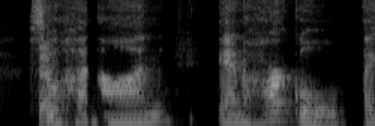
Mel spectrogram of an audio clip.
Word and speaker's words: Harchol: kind of like Hanan with the accent on the second syllable. So Okay. Hanan and Harkle.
